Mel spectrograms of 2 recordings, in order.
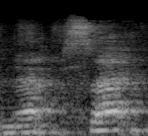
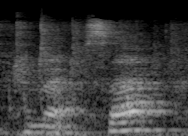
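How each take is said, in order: First: The word begins with an N sound. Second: The word begins with a K sound. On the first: This is how the word is said today. "silent K" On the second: This is how the word was once said. "They would have once pronounced that K"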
